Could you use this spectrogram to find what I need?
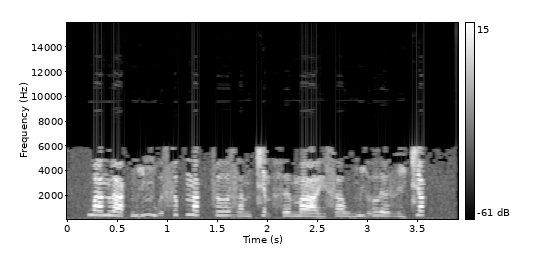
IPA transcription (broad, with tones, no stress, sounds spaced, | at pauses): k w a˧ n l aː˨˩ k̚ m ḭ˧˥ ɲ ṵ˧˨ ə̯ s ə˦˥ p̚ ŋ a˦˥ k̚ s əː˧ z a̤˨˩ n t͡ɕ a̰˧˨ n h ɛ̤˨˩ m aː˧˩ j s a̤˨˩ w m ḭ˧˨ ə̯ l ɛ̤˨˩ z i˧˩ t͡ɕ a˦˥ k̚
